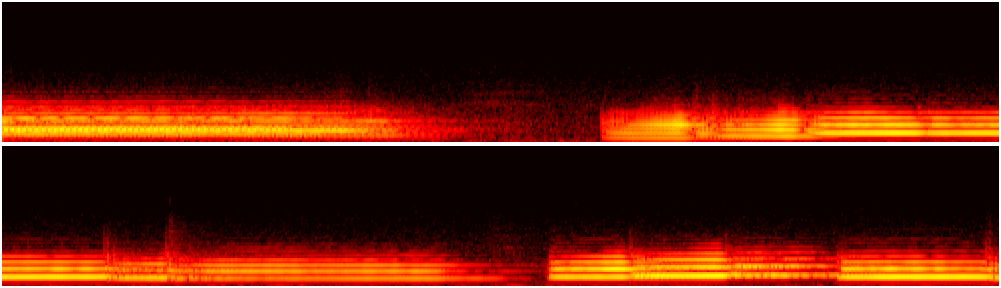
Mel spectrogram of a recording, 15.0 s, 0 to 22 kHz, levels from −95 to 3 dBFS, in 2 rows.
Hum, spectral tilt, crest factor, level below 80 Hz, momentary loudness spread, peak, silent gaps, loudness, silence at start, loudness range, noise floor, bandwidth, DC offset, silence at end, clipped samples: none; -13 dB/octave; 14 dB; -78 dBFS; 12 LU; -18 dBFS; none; -32 LUFS; 0 s; 8 LU; -72 dBFS; 1.8 kHz; under 0.1%; 0 s; under 0.1%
